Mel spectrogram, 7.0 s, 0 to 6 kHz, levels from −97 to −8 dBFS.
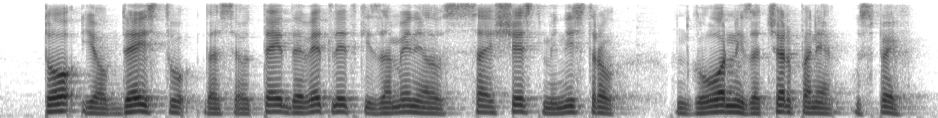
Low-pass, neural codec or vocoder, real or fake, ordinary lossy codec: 5.4 kHz; none; real; none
